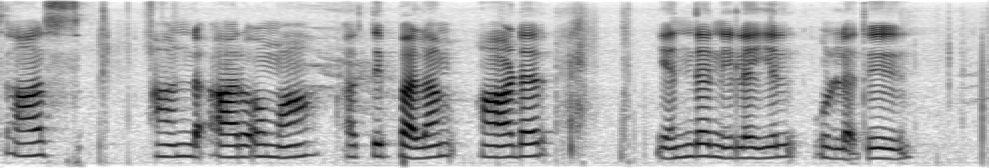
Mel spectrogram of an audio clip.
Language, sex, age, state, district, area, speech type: Tamil, female, 60+, Tamil Nadu, Sivaganga, rural, read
